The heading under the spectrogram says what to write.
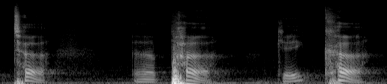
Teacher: You can feel that some air escape when you are pronouncing them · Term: aspirated sound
